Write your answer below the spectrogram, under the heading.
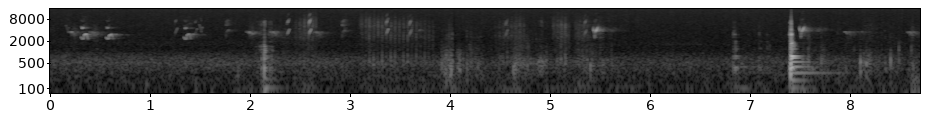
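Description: juvenile bird calling

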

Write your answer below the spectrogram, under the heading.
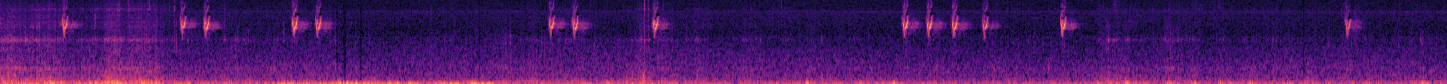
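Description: wild birds calling softly

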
